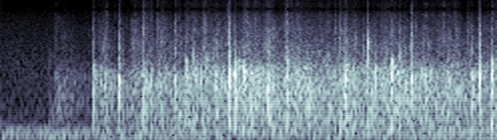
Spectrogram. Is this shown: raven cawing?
no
